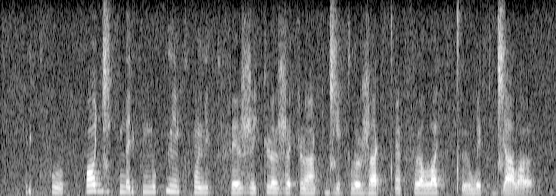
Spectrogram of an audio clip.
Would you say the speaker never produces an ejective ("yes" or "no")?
no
